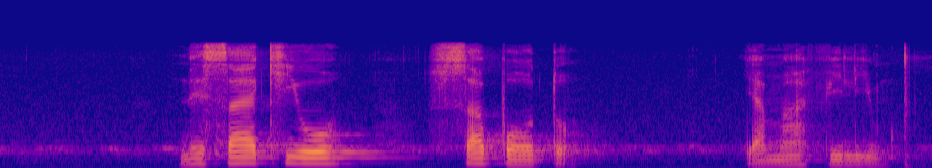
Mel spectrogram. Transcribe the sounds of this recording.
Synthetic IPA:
nɛsakʰiɔ | sapʼɔtʼɔ̰ | ja̰mafiliːmu

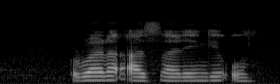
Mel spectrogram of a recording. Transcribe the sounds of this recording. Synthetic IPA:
ɺwaɺaʔasaɺɛŋɡɛʔɔ

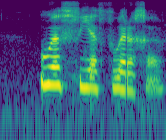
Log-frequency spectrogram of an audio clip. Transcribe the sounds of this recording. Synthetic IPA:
uəfiəfuəɾəχə̰

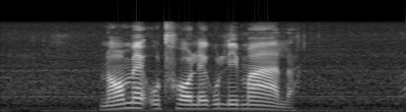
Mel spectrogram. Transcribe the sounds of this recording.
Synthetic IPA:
nɔmɛʔutʰɔlɛk̬ulimaːla̰

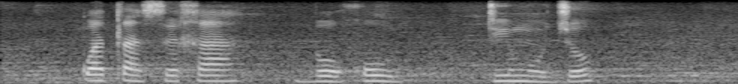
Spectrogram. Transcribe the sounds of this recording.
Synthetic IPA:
kʼwat͡ɬasɪχa | bʊχʊ | d̥imʊːd͡ʒɔ

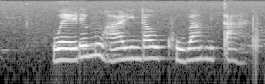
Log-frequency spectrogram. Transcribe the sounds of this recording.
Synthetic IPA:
wɛɺɛmuɦaɺindaukʰuβamit̪ʼaːna

